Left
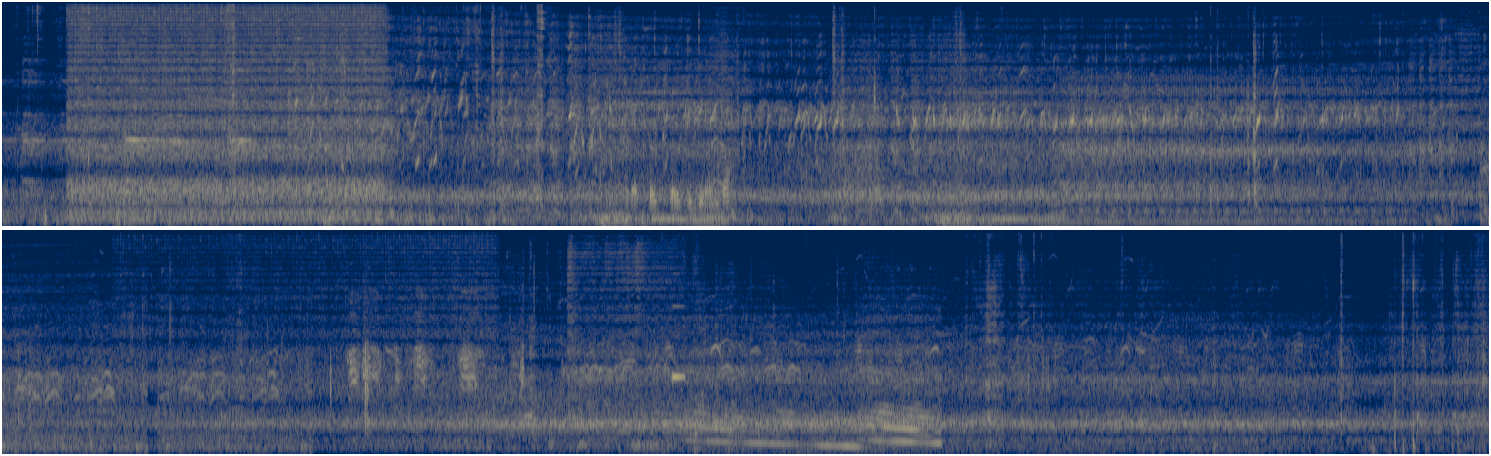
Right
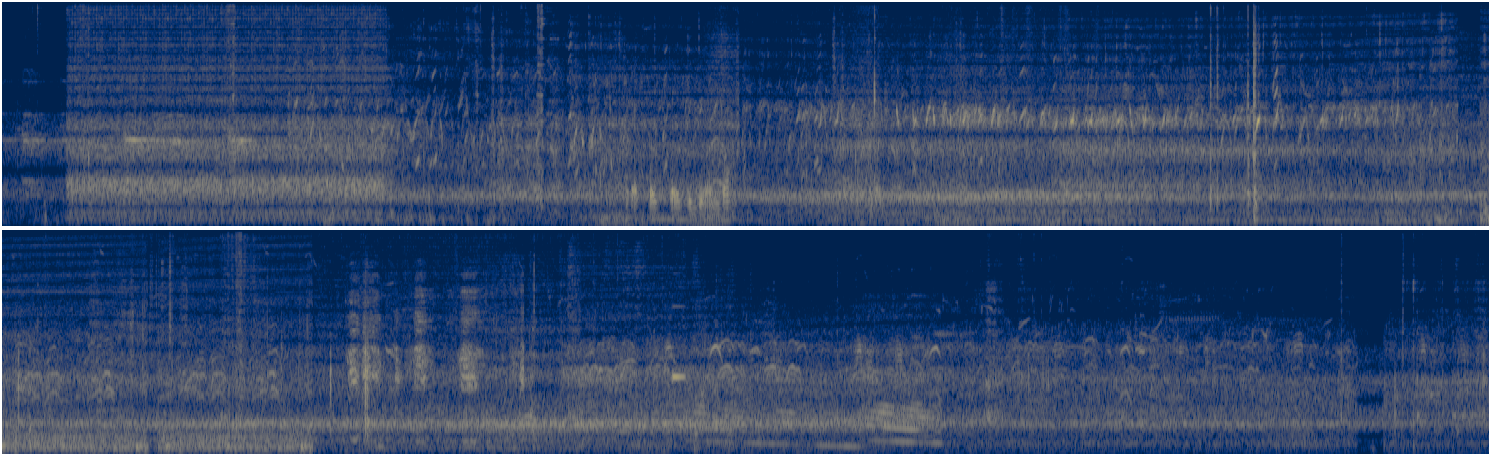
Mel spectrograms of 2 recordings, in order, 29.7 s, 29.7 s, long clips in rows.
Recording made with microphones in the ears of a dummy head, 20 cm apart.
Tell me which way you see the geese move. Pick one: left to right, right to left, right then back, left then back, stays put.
left to right.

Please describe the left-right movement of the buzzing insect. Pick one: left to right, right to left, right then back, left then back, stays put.
right then back.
